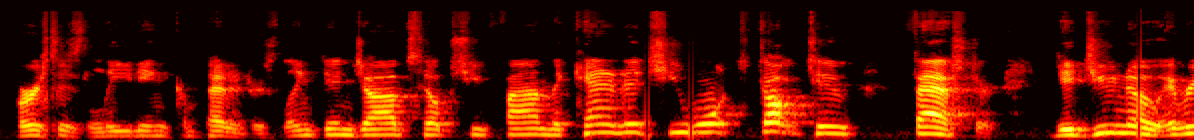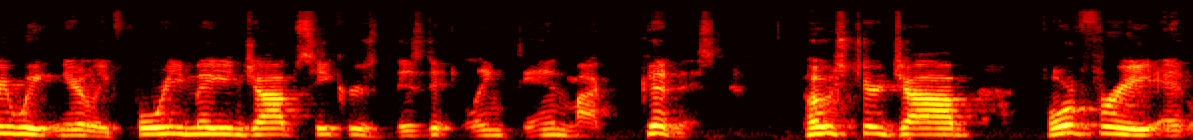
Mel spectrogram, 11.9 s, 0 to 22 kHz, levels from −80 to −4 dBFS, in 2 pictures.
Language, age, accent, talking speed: English, 40-59, American, 180 wpm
